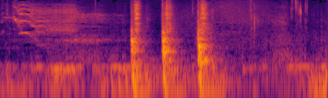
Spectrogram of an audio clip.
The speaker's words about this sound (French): Mais qu'est-ce qui se passe? Qui c'est qui frappe à la porte? Un petit toc, toc, toc.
